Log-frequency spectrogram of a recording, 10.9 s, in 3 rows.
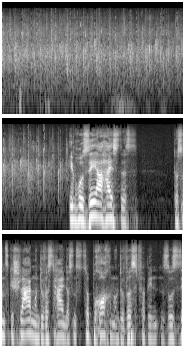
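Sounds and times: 
audience clapping: 0.0s - 5.4s
speech: 5.0s - 6.4s, 7.1s - 10.8s.

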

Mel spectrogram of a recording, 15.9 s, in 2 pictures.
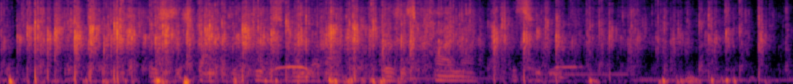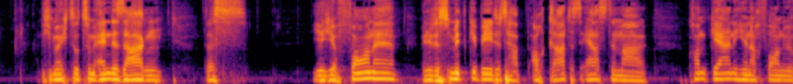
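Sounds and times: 
audience applauding: 0.0s - 8.4s
voices calling out and speaking: 1.9s - 4.3s
speech: 8.4s - 10.3s, 11.1s - 15.8s.

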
